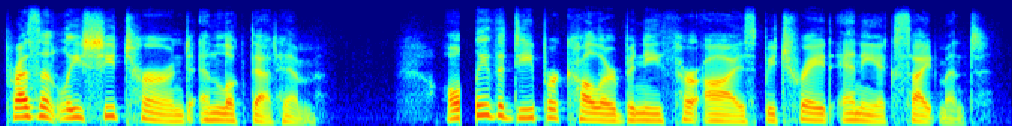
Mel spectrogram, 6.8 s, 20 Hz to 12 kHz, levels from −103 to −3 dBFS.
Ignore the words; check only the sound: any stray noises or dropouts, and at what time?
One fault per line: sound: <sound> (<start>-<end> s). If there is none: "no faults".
sound: dropout (3.1-3.2 s)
